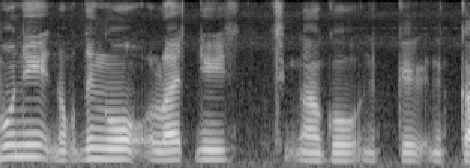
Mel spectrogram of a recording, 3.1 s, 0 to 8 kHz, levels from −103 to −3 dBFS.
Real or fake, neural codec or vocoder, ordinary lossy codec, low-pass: real; none; none; none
